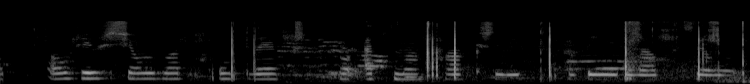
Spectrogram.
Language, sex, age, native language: Icelandic, female, 11, Icelandic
